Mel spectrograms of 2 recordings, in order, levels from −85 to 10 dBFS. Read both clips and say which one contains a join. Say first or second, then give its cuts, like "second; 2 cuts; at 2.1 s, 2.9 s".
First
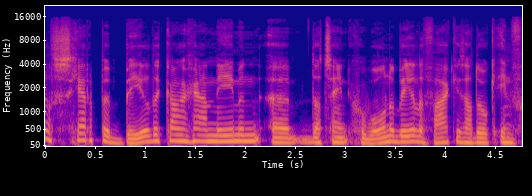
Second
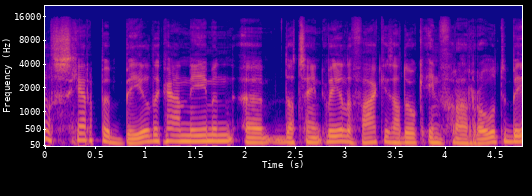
second; 2 cuts; at 1.2 s, 2.8 s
